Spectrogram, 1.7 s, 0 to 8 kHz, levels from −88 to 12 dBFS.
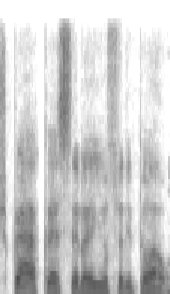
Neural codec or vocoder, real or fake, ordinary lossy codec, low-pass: codec, 24 kHz, 0.9 kbps, WavTokenizer, medium music audio release; fake; AAC, 48 kbps; 7.2 kHz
